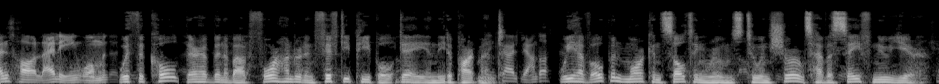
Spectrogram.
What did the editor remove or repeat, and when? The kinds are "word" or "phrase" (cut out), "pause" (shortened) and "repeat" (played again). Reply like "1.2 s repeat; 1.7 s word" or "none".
1.8 s word; 4.0 s word; 4.4 s word; 8.0 s word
